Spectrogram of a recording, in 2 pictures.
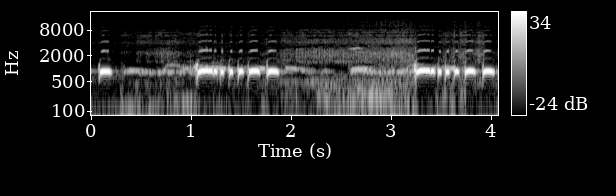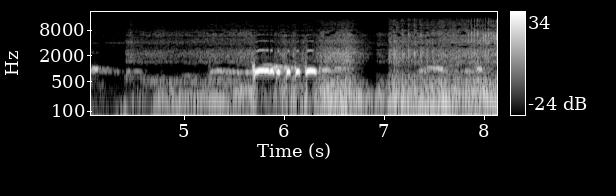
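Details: Majapahit zebra dove with a big voice, cooing strongly: a smooth opening note followed by a quick run of five or six hard, throbbing coo pulses, given three times, with faint background noise between phrases.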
